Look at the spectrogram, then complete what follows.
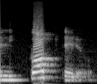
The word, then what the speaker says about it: helicóptero: Caso de helicóptero, ¿cuál tiene la mayor fuerza de voz? ¿Qué sílaba? Muy bien, cop.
